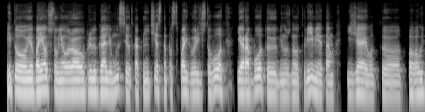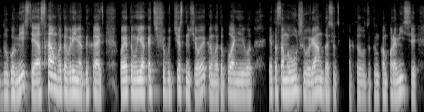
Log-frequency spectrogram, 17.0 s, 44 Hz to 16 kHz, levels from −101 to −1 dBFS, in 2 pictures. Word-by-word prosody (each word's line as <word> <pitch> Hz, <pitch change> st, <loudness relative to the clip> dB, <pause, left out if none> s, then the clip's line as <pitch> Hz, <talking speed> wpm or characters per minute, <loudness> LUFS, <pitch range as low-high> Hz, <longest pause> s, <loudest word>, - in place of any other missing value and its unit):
И 160 Hz, -, +4 dB
то 125 Hz, -3 st, +5 dB
я 125 Hz, 0 st, +6 dB
боялся, 135 Hz, +2 st, +5 dB
что 135 Hz, -, -2 dB
у 120 Hz, -, +1 dB
меня, 120 Hz, 0 st, +2 dB
о 120 Hz, -, +4 dB
а 120 Hz, 0 st, +6 dB
о -, -, -1 dB
прибегали 125 Hz, -1 st, +2 dB
мысли 135 Hz, +1 st, -2 dB
вот 110 Hz, -, -4 dB
как-то 115 Hz, 0 st, -4 dB
нечестно 120 Hz, +1 st, -4 dB
поступать, 125 Hz, +2 st, -1 dB
говорить, 115 Hz, 0 st, -3 dB
что 115 Hz, 0 st, -5 dB
вот 135 Hz, 0 st, +1 dB, 0.2 s
я 120 Hz, -1 st, +4 dB
работаю, 120 Hz, -1 st, +1 dB
мне 105 Hz, -, -5 dB
нужно 110 Hz, 0 st, -4 dB
вот 105 Hz, -, -8 dB
время, 125 Hz, +1 st, 0 dB
я 110 Hz, -, -2 dB
там 105 Hz, -1 st, -4 dB, 0.2 s
уезжаю 115 Hz, 0 st, 0 dB
вот, 100 Hz, -1 st, -7 dB
э, 105 Hz, -2 st, -3 dB
побыть 120 Hz, 0 st, -1 dB
в 105 Hz, -, -18 dB
другом 115 Hz, 0 st, -3 dB
месте, 145 Hz, -6 st, 0 dB
а 115 Hz, -, +5 dB
сам 155 Hz, +3 st, +4 dB
в 130 Hz, -, -2 dB
это 130 Hz, -1 st, 0 dB
время 120 Hz, -1 st, +2 dB
отдыхать. 115 Hz, 0 st, -2 dB, 0.3 s
Поэтому 120 Hz, 0 st, +3 dB
я 125 Hz, -1 st, +5 dB
хочу 135 Hz, 0 st, -5 dB
быть 115 Hz, +1 st, -9 dB
честным 130 Hz, -4 st, -4 dB
человеком 115 Hz, +2 st, -3 dB
в -, -, -6 dB
этом 105 Hz, 0 st, -6 dB
плане, 115 Hz, -1 st, 0 dB
и -, -, -1 dB
вот. 110 Hz, 0 st, -5 dB, 0.3 s
Это 125 Hz, 0 st, -4 dB
самый 125 Hz, -1 st, +1 dB
лучший 130 Hz, -1 st, -1 dB
вариант, 120 Hz, +3 st, 0 dB
да, 115 Hz, -, -3 dB
всё-таки 115 Hz, -2 st, -12 dB
как-то 110 Hz, -1 st, -9 dB
вот, 105 Hz, -1 st, -11 dB
в 105 Hz, -, -14 dB
ком 105 Hz, -1 st, -9 dB
компромиссе, 115 Hz, +2 st, -4 dB
120 Hz, 220 wpm, -21 LUFS, 110-125 Hz, 0.3 s, я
